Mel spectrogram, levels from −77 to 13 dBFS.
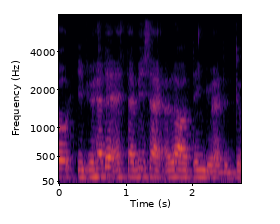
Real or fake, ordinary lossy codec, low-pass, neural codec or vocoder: real; none; 7.2 kHz; none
